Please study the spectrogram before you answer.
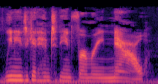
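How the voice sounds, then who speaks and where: A woman's voice: sits low, fast, background noise, natural voice. A woman playing a nervous but eager lab scientist in a science fiction audio drama, chatty and a little hesitant. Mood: wry, helpful.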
